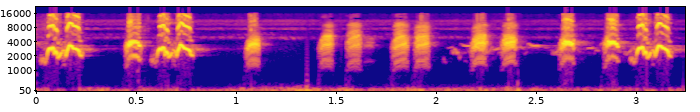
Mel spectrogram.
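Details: Dense sooty-headed bulbul chatter for luring wild birds and pressing an opponent: rapid, ringing, twisting chirps in close pairs over a steady low background rumble.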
